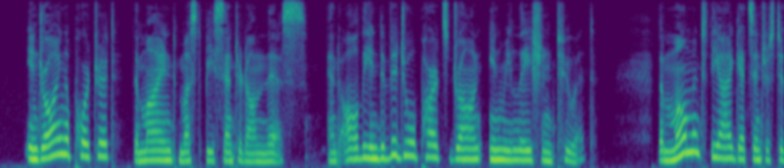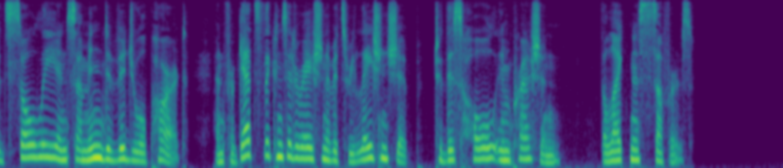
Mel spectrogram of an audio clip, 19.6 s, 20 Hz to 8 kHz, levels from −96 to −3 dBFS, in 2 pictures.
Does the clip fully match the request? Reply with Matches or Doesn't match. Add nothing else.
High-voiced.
Doesn't match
